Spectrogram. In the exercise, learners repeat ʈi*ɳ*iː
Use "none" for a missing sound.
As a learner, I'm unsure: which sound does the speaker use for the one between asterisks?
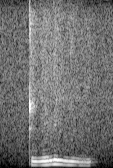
ɳ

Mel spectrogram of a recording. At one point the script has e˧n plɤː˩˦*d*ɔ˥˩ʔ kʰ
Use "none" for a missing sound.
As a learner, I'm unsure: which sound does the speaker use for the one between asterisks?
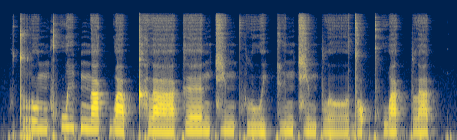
d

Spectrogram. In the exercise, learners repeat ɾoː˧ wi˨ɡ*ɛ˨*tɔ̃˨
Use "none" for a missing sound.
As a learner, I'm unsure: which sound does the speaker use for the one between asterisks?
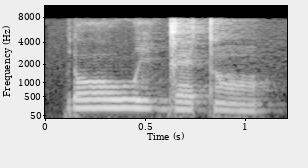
ɛ˨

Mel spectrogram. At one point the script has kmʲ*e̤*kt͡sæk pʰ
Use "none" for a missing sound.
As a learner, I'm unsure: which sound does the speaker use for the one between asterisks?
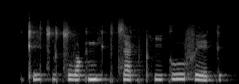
e̤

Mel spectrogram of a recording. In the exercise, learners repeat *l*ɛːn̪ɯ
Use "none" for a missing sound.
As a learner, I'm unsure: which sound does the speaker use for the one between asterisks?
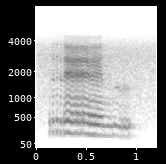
r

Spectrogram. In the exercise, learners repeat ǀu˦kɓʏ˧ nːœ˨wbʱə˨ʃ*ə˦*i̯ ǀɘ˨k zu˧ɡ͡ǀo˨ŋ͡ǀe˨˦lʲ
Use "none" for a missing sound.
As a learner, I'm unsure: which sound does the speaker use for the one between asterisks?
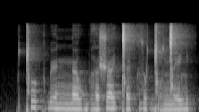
œ˦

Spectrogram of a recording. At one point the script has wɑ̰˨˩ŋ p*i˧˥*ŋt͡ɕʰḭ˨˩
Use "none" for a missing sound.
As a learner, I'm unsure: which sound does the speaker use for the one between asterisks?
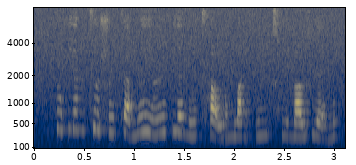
i˧˥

